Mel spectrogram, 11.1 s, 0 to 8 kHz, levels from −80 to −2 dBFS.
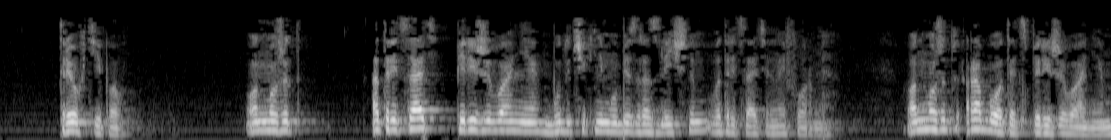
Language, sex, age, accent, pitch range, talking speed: Russian, male, 40-59, native, 115-150 Hz, 95 wpm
